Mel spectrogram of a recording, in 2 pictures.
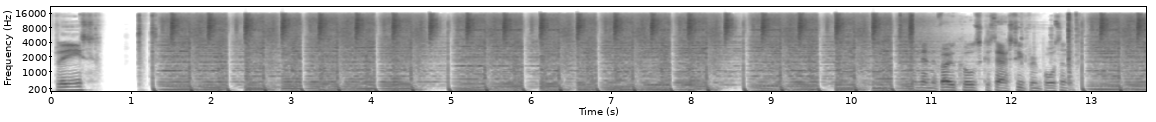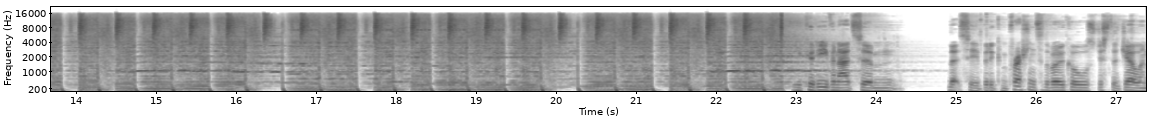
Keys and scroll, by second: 10.6 space, 12.7 space, 22.7 space.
